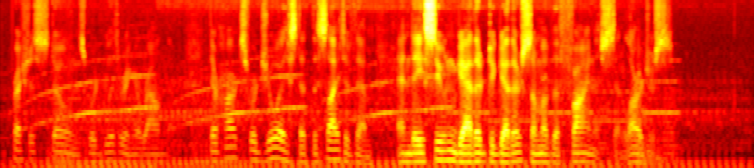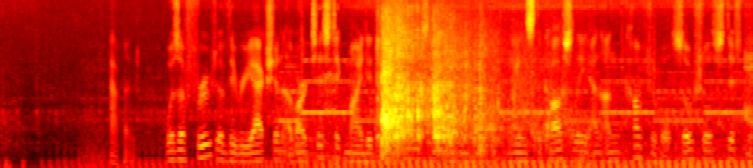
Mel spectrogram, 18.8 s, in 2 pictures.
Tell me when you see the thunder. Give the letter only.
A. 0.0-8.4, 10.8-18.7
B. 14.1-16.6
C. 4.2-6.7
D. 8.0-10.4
B.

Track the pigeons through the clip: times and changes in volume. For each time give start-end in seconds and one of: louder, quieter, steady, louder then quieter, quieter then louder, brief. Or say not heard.
not heard.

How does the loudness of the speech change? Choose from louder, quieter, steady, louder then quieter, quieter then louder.
louder then quieter.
